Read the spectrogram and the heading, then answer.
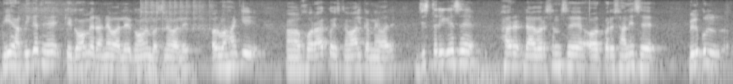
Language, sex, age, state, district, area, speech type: Urdu, male, 30-45, Uttar Pradesh, Azamgarh, rural, spontaneous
